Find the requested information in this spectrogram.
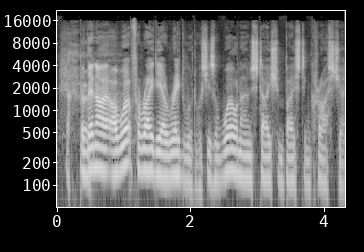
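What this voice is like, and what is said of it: Slight cockney English accent. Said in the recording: “They will not get your accent. ... I'm a bit cockney”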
